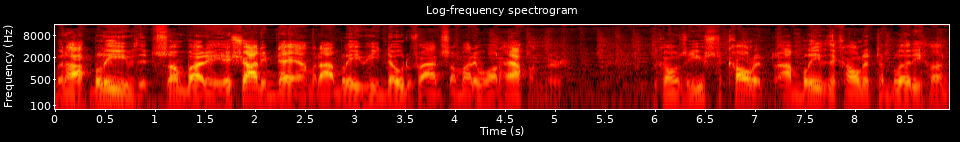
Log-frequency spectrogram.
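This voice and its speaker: Speaking very fast in a Southern US accent, the voice is backed by faint music in the background. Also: man, fairly low pitch for a man, ordinary pitch variation. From South Carolina. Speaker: war veteran. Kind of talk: interview answer. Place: studio. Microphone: lapel.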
